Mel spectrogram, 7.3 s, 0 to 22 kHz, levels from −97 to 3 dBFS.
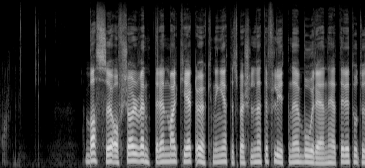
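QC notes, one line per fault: Nothing to flag here; I listened through the whole clip and didn't hear a single problem worth logging.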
